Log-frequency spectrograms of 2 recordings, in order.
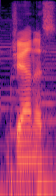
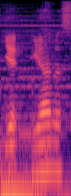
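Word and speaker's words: Janus: I'm always gonna pronounce it Yanis. I'm sorry. Janice, Yanis. I'm always gonna go. I'm just gonna go for the elongated J on that. His only friend, other than his sister, is that cat that follows him about.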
